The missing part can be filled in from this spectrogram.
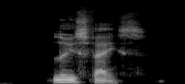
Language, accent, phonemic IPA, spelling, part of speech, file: English, Australia, /ˌluːz ˈfeɪs/, lose face, verb, En-au-lose face.ogg
- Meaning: To lose the respect of others; to be humiliated or experience public disgrace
